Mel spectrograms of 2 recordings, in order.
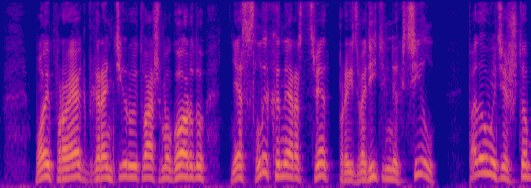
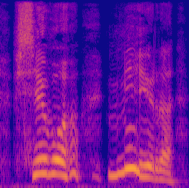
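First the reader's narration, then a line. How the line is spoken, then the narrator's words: Stunned crowd groaning. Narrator (Russian): застонали оглушенные васюкинцы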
